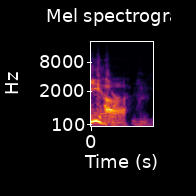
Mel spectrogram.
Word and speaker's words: Yeehaw: You got to put the right emphasis on the right syllable, and it's the ha in that one for sure. Yeehaw. Ye is merely the ramp up. Ha. That's where you bring it home.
